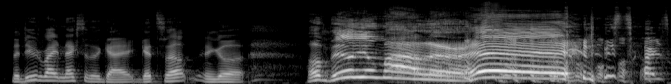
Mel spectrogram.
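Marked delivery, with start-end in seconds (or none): 3.0-5.8 put-on high, booming, slow, drawn-out drunken whoop. Retelling how a drunk passenger shouted: imitating a drunk guy cheering. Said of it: "this guy is drunk as all out".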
